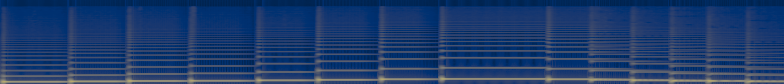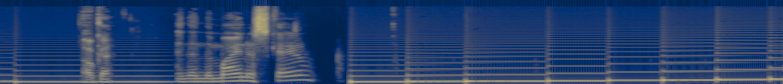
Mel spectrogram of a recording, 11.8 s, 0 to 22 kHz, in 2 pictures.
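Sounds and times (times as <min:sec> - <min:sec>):
major scale in twelve-tone equal temperament on a bright buzzy synthesized tone: 0:00.0 - 0:07.7, 0:08.4 - 0:11.7
speech: 0:06.5 - 0:08.3.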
